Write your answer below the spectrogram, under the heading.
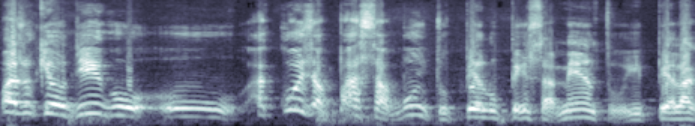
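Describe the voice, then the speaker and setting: Very wide pitch swings run through a man's speech. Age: 60s. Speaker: radio broadcaster and academic. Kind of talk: podcast interview conversation. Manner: halting, many restarts.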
